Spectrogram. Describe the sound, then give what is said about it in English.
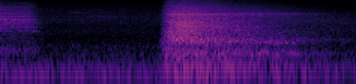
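An audience breathes in and out together: a brief, soft inhale, a short pause, then a loud, airy group exhale that swells suddenly and slowly fades. No one speaks. “Let everything that has breath, praise the Lord. Everybody do this with me, go.”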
